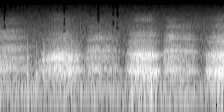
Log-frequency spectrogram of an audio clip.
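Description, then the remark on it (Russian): A person demonstrates deep, steady breathing, with about four loud, airy inhales and exhales following each other in an even rhythm and no talking. “кто-то дышит, делает так”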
